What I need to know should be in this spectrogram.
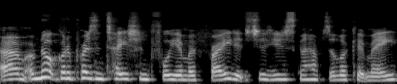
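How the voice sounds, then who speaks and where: A woman's high, very fast voice with an Australian accent and ordinary pitch variation, over a quiet background. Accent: Australian, changed a little over time. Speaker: marine operations manager. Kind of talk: talk to students. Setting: live streamed assembly.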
